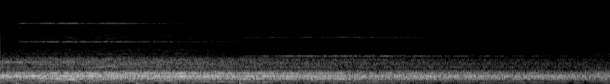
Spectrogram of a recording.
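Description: Free-improvised experimental music for live electronics and guitar: a dense, steady low drone with thin high tones held over it. One set of high tones enters just after the start and another near the middle, while the whole slowly gets a little quieter.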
